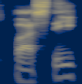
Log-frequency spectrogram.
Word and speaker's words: Plastiq: a a Wrong luning conversation about plastic versus plastique which is the this company that you could use their service to pay with a credit card but it's spelled p l a s t IQ and so pay loves to get very French about it and call it plastic or I'm just saying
